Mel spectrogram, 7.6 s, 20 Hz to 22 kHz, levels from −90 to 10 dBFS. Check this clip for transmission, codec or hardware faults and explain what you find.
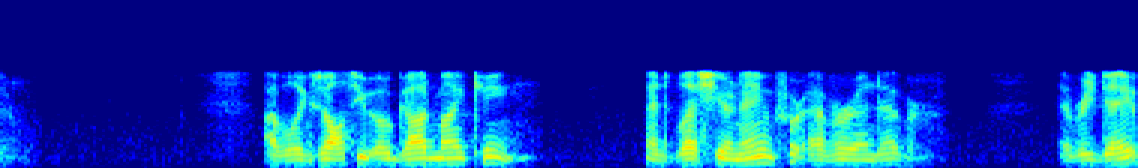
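Yes, there's one fault, running through the whole clip: iLBC codec coding. Nothing gets through above about 3.8 kHz, and each 20 ms frame is coded on its own, so the speech comes out clear but audibly rough and synthetic.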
